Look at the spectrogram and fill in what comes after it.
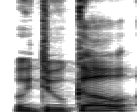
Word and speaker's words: Udoka: Udoka. – Udoka.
